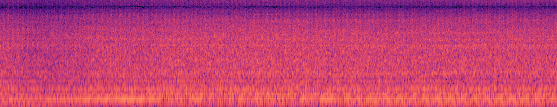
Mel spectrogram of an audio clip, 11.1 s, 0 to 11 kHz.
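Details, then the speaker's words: 1989 Volkswagen Cabriolet just started after sitting over 2 years, new engine wire harness fitted: steady, even idle, constant low hum, no misses or knocks; running fine with great oil pressure. "it sounds like it's running fine it's got great oil pressure"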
